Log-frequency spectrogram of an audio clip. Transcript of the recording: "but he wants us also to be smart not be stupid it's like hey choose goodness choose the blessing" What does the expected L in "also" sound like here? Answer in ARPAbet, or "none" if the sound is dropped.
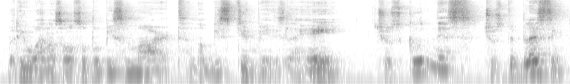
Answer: L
